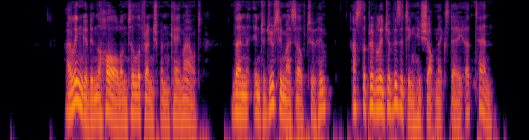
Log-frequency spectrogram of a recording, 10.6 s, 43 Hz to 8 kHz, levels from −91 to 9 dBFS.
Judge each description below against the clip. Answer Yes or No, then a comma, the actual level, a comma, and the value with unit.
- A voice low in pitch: Yes, low, 110 Hz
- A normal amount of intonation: No, wide, 6.1 semitones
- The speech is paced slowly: No, average, 145 wpm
